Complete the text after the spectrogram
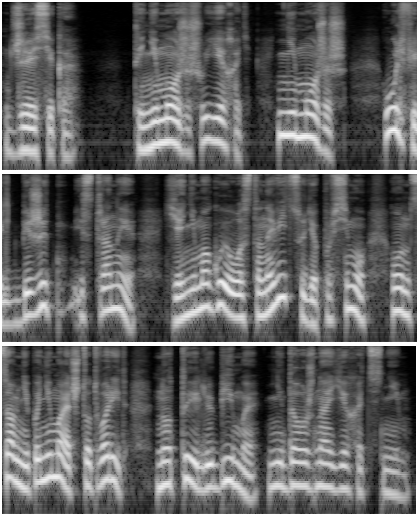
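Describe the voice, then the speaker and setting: A man's voice: a little high, animated, normal speed, mellow, dry recording, studio quality, pitched above the performer's own voice, close to an everyday voice. A man voicing an earnest, protective young nobleman in love in an audiobook. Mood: urgent.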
